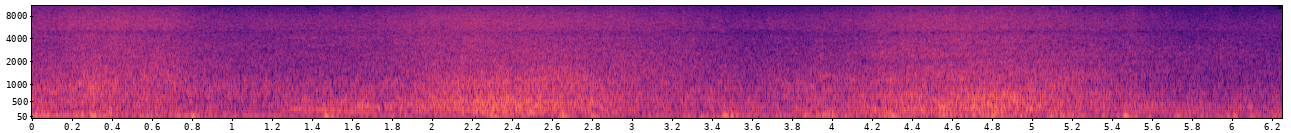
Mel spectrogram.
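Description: Small lake waves lapping on a sandy shore, washing in and drawing back about every two seconds, with wind buffeting the microphone.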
